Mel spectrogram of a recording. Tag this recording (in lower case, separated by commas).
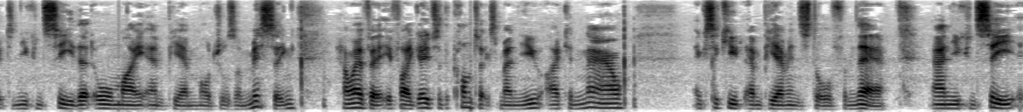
speech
